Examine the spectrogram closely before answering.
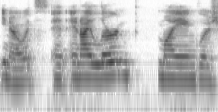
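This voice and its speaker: Here a woman speaks with an American accent. Her intonation is monotone and flat. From South Korea. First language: Korean. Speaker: musician and livestreamer. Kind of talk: live stream Q&A chat. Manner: halting, frequent self-corrections.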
